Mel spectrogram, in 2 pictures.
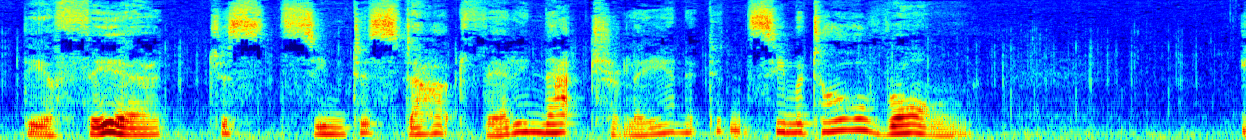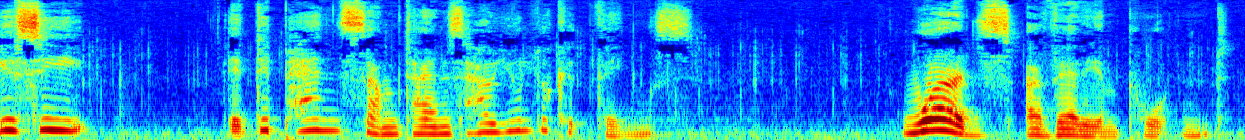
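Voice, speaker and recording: An actress playing a frank, wistful married British woman in a radio crime drama, with a breathy voice. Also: medium pitch, darkish tone.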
